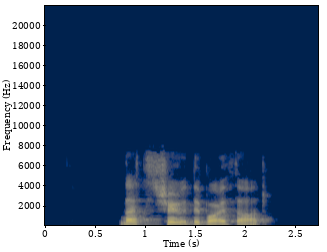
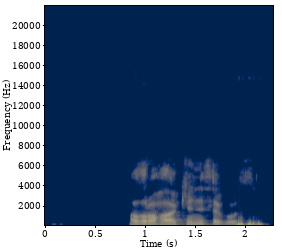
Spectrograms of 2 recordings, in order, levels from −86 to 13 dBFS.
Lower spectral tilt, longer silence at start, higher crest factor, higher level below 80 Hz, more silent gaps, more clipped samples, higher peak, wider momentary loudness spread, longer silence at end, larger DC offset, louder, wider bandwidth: second, -5.5 dB/octave vs -7.5 dB/octave; about the same, 0.75 s vs 0.85 s; about the same, 20 dB vs 18 dB; second, -64 dBFS vs -36 dBFS; neither; neither; first, -2 dBFS vs -10 dBFS; first, 11 LU vs 8 LU; first, 0.55 s vs 0.1 s; neither; first, -20 LUFS vs -28 LUFS; first, 7.6 kHz vs 6.8 kHz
